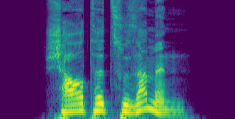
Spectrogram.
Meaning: inflection of zusammenscharren: 1. first/third-person singular preterite 2. first/third-person singular subjunctive II
- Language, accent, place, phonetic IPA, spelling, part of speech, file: German, Germany, Berlin, [ˌʃaʁtə t͡suˈzamən], scharrte zusammen, verb, De-scharrte zusammen.ogg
